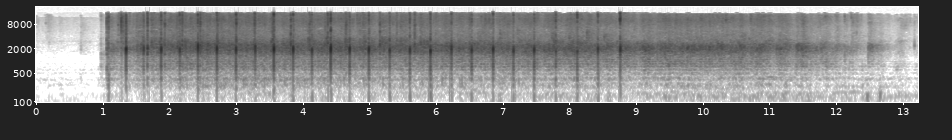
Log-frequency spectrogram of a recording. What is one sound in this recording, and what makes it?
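An audience applauds in a large hall, the clapping swelling and then slowly fading.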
